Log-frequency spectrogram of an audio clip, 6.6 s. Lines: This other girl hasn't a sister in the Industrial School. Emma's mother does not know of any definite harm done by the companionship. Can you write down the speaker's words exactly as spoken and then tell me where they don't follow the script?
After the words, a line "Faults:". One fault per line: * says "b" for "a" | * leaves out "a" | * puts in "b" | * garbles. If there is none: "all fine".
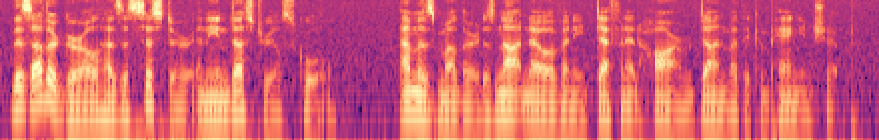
This other girl has a sister in the Industrial School. Emma's mother does not know of any definite harm done by the companionship.
Faults:
* says "has" for "hasn't"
